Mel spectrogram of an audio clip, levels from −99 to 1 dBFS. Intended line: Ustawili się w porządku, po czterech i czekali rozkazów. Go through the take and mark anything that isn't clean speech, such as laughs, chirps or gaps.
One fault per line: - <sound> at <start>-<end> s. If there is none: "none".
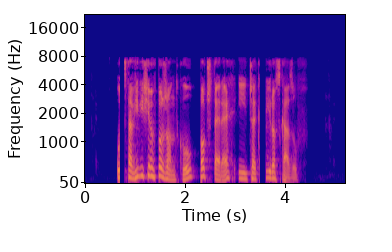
- dropout at 0.7-0.8 s
- dropout at 3.5-3.6 s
